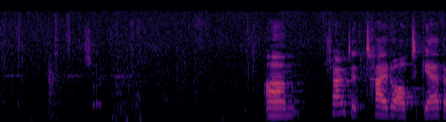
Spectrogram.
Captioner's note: high Pitched Voice Woman In The Crowd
